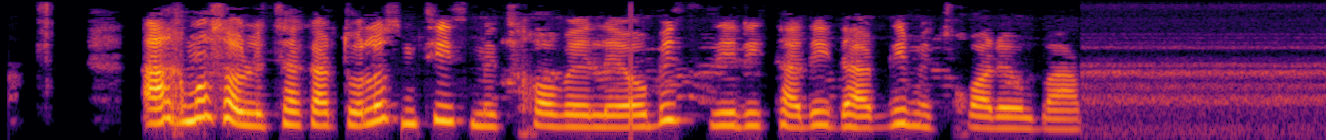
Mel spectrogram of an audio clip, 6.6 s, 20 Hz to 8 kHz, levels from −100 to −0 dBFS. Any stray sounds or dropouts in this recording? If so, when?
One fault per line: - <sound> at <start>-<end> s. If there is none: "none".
none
